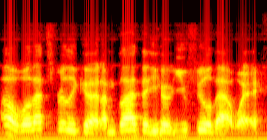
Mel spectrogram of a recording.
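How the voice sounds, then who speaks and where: A man's voice: fairly high pitch, fairly quick, highs cut off. A man from Minnesota, tutoring English casually over a video call and laughing often. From Minnesota, United States. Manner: friendly, laughs often, asks easy questions. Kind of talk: casual conversation.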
